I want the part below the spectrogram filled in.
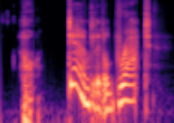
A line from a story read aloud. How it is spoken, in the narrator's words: said the pretty girl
